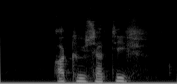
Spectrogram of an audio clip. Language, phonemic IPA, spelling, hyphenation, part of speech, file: Dutch, /ˈɑ.ky.zaːˌtif/, accusatief, ac‧cu‧sa‧tief, noun, Nl-accusatief.ogg
- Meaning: accusative case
